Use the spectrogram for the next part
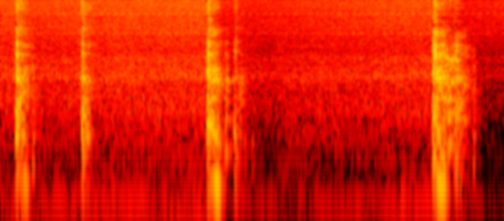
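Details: Girl coughing: four short, separate coughs from a child in a quiet room.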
